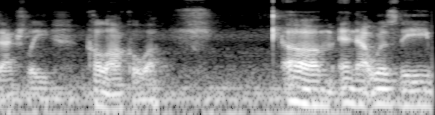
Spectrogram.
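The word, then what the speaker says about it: Kalākaua: Kalakawa is how you'll hear it pronounced. It's actually Kalakoa.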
